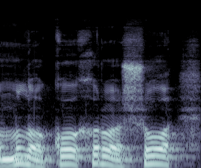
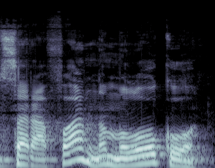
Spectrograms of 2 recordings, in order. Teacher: на севере, как мы с вами знаем, окают, говорят на о, млоко, хорошо, но при этом это не значит, что там окают во всех словах, где есть безударный гласный после твердых согласных.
